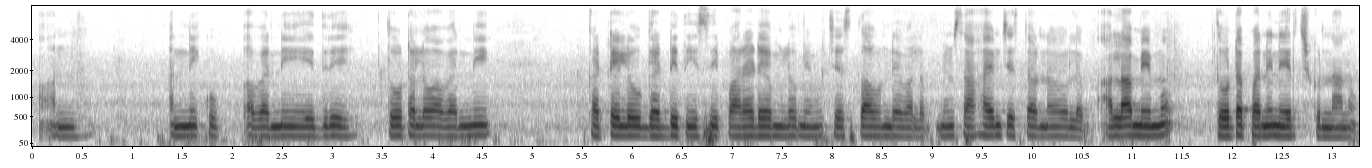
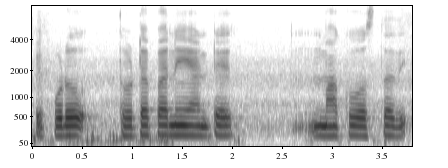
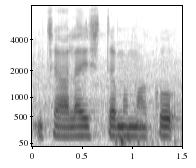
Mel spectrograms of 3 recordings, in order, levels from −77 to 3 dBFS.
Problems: constant background noise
